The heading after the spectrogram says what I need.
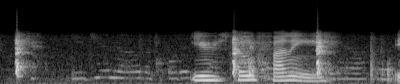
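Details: Baby sitting in an exersaucer fake coughing: several short, deliberate little coughs mixed with playful voiced sounds; a voluntary, imitated cough in play.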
